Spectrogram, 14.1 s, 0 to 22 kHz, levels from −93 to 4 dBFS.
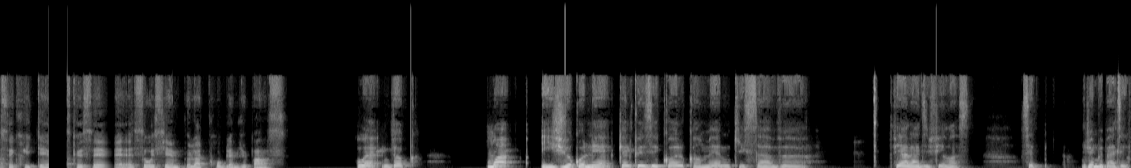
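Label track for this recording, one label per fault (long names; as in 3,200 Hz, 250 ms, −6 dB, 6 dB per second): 0.610000	0.850000	drop-out 237 ms
5.140000	5.140000	click −14 dBFS
7.070000	7.070000	click −8 dBFS
11.710000	11.710000	click −16 dBFS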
